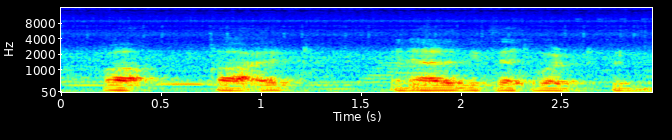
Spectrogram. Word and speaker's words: Qa'id: Every large caravan was headed by Qa'id, pronounced Qa'id.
